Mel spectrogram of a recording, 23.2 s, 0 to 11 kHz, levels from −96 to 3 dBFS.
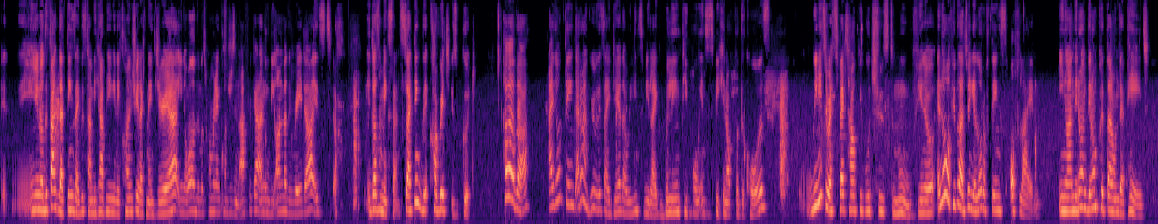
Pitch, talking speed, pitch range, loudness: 205 Hz, 265 wpm, 185-240 Hz, -25 LUFS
